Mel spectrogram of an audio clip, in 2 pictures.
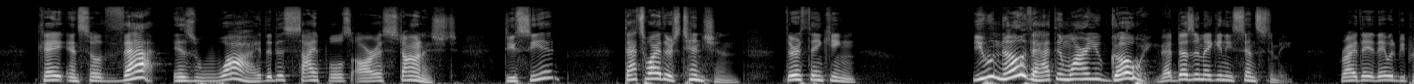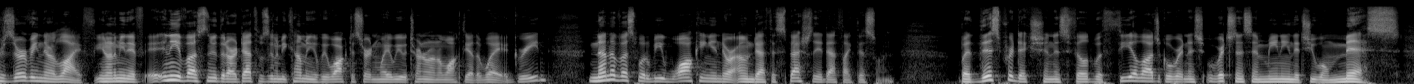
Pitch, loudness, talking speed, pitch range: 150 Hz, -19 LUFS, 225 wpm, 120-195 Hz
